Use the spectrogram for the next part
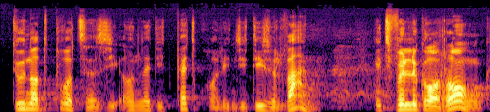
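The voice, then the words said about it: Attempted French accent, poorly done. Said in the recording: “I'll try French accent ... Terrible, I'm really sorry about the accent.”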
